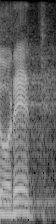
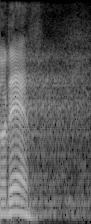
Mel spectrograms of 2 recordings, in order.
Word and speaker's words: Oreb: Hay gente que dice Oret, ¿verdad? En lugar de Oreb, dice Oret, Orek, porque está difícil.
